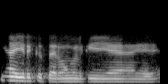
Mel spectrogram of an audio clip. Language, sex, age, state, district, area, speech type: Tamil, male, 18-30, Tamil Nadu, Kallakurichi, rural, conversation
